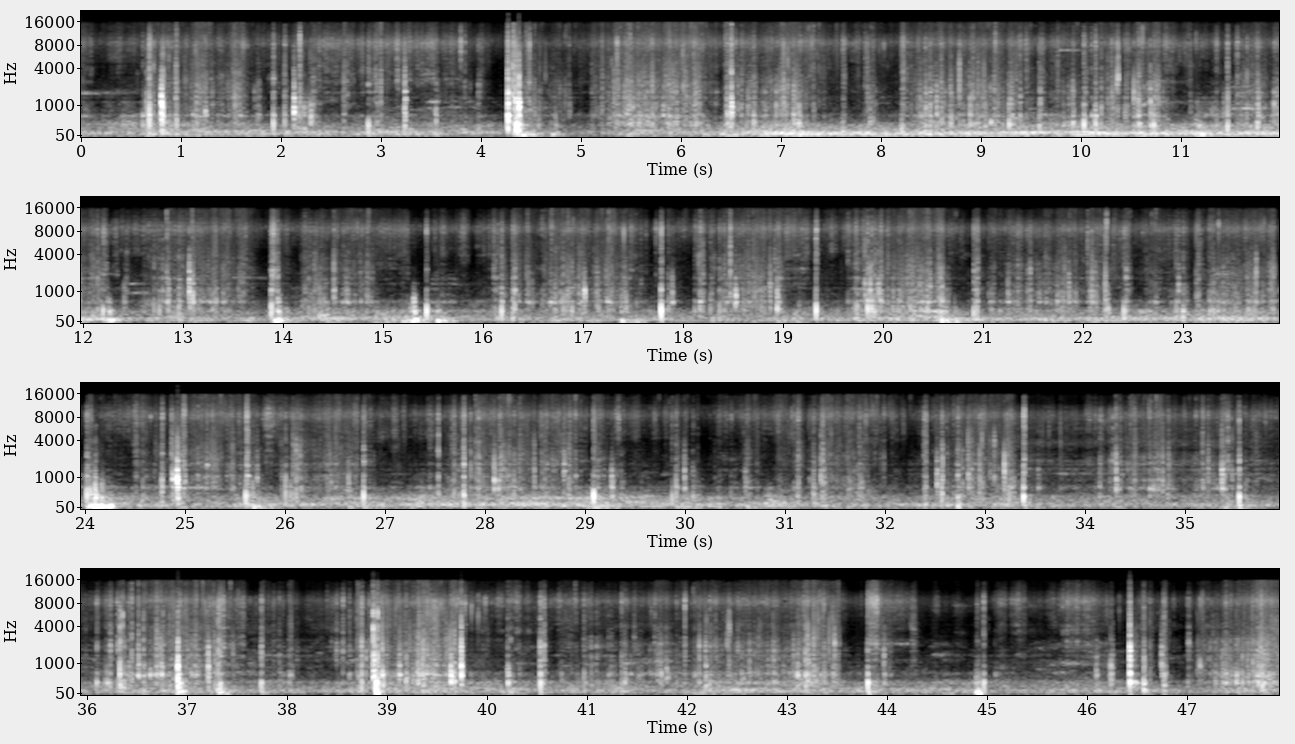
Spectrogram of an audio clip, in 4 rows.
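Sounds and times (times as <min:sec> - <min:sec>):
clay crumbling in water: 0:04.2 - 0:14.9, 0:16.1 - 0:43.6.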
